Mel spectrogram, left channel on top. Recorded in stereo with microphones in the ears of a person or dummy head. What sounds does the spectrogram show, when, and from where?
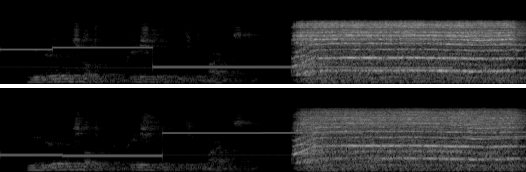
0.3 s a man speaking: 20° left (ahead or behind), 9 m; by 2.5 s 15° left (ahead or behind), 7.5 m
2.9 s a scream: 55° left (ahead or behind), 7 m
